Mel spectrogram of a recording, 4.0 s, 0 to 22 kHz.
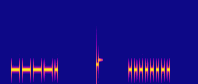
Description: Morse code, heard as a keyed tone, about 22 wpm, 700 Hz. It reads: 9 <HH>
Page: This rapid-fire timing is geared to push your ICR (Instant Character Recognition) skills.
